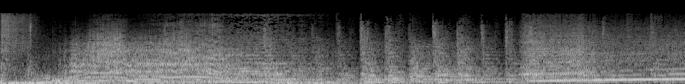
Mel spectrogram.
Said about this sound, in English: You are looking at the most technologically advanced racing cars in the world.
